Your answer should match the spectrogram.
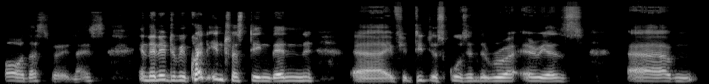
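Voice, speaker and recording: A man's voice: a little high, moderate pace, creaky. A man with a Zimbabwean accent hosting an online interview show, formal and full of fillers and restarts. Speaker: host.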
